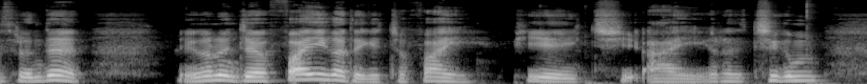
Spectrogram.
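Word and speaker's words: φ: 파이, phi. 그래서 지금 이 파이는 얘를 얘기하는 거예요. 요거는 이제 p 발음으로 파이가 되고, 얘는 F 발음으로 파이 이렇게 이제 발음을 하면 되겠습니다.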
